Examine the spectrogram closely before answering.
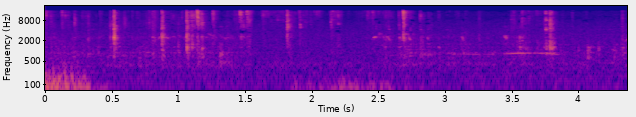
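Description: Floor being mopped with a flat mop and plastic bucket: scattered light clicks and knocks, with a low thump at the start and a brief faint squeak about three seconds in.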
